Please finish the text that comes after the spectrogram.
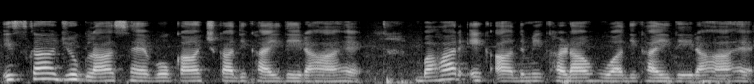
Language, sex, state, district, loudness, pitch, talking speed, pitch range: Hindi, female, Haryana, Charkhi Dadri, -17 LUFS, 165 Hz, 160 wpm, 150-175 Hz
